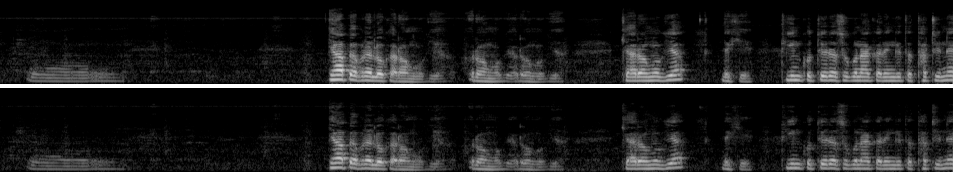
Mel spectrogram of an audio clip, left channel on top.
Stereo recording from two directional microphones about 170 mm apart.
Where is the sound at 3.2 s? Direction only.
35° left (ahead or behind).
